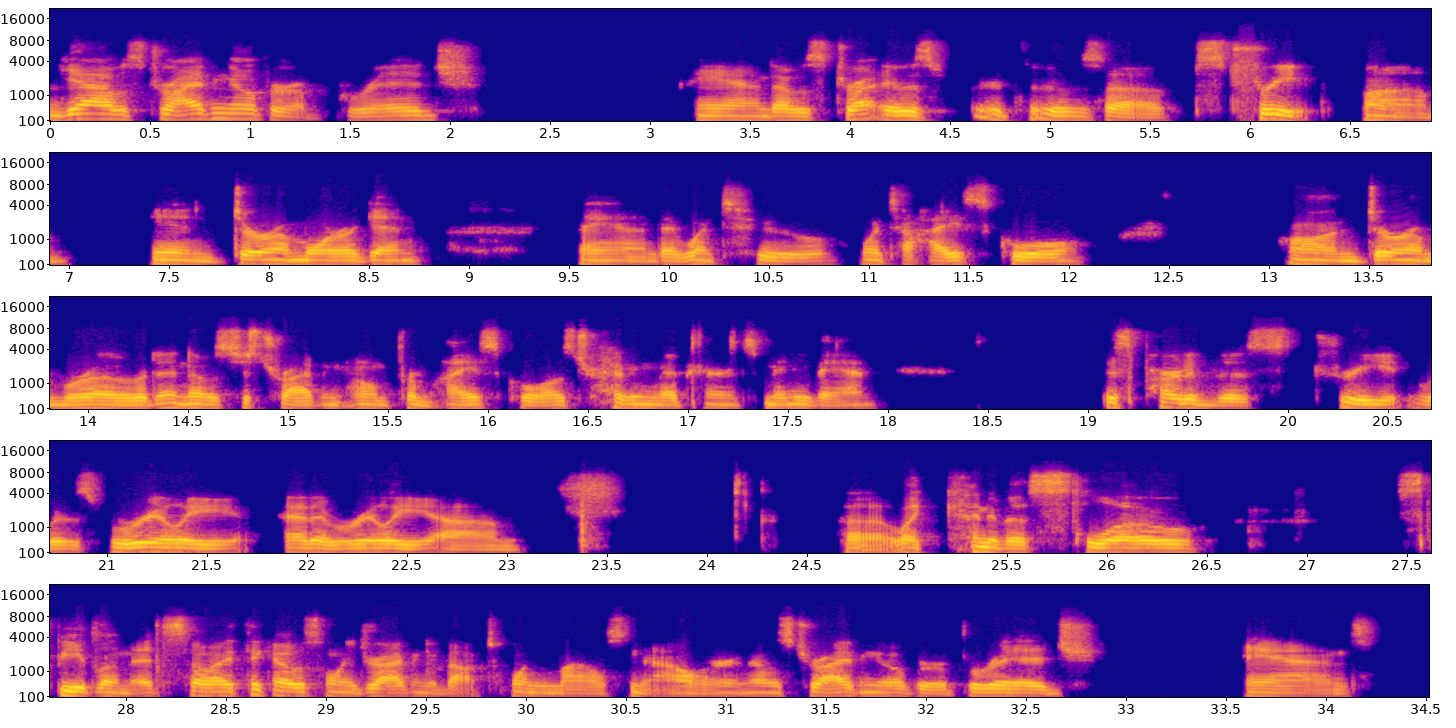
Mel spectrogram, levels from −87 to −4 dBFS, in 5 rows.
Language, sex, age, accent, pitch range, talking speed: English, male, 30-49, American, 100-115 Hz, 150 wpm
